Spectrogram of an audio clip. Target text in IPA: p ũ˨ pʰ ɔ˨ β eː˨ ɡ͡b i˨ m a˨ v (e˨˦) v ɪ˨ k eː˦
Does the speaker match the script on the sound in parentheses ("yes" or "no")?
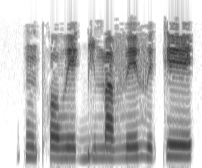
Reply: yes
